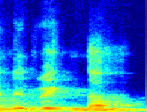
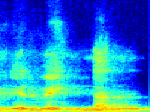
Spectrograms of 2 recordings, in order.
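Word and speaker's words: निर्विघ्नं: So same thing, it should not be Nirvignam, it should be Nirvignang Kurume Deva. Nirvignam, not Vignan.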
